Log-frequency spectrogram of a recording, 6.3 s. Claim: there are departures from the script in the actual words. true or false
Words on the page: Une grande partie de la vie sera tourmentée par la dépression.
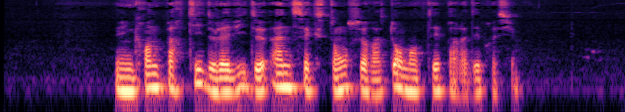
true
